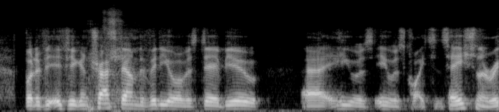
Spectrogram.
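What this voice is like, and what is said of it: Usual voice. Nothing is said of it.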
